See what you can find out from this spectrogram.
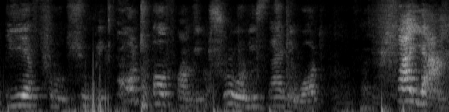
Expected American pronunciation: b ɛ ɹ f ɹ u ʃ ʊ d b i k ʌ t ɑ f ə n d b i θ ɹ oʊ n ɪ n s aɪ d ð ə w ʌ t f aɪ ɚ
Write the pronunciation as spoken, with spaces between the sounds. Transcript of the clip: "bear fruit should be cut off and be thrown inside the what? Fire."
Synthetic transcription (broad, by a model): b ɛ f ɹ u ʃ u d b i k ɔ t ɑ f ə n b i t ɹ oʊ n ɪ n s aɪ d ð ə w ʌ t f aɪ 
